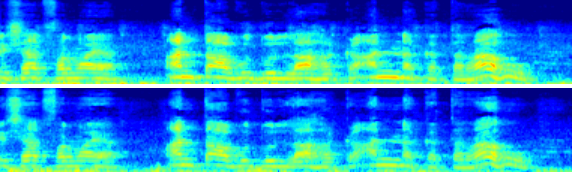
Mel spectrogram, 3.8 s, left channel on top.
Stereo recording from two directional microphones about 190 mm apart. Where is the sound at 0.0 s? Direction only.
15° right (ahead or behind).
